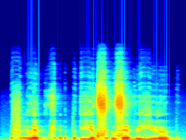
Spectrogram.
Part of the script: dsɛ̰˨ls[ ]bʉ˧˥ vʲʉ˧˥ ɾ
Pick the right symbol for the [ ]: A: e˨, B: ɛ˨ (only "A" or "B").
B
